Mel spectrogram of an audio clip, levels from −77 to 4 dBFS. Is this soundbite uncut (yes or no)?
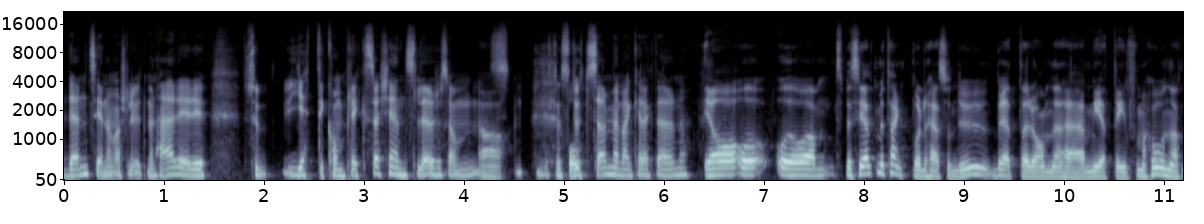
yes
